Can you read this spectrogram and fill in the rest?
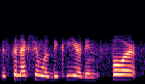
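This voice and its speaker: An actress playing a formal, detached warship officer who speaks for a committee in clipped, measured phrases through a radio filter in a video game. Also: female voice, medium pitch, fairly even intonation. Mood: solemn, official. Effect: radio transmission filter. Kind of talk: scripted video game voice acting. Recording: tinny, narrow-band radio with static.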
